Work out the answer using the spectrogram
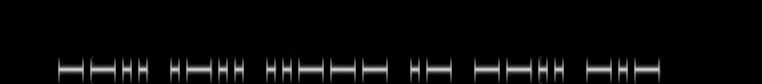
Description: Morse code, heard as a keyed tone, about 16 wpm, 700 Hz. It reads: ZL2AZK
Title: DXCC-100 Call Signs - 6 Characters - 15wpm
